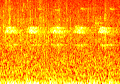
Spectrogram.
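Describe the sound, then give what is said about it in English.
Light drizzle patters down in a soft, steady hiss on a misty morning in the Andes outside the village of Futaleufú, while a faint high-pitched trill repeats every half second or so in the background. No one speaks. “It was misty, it was drizzly”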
